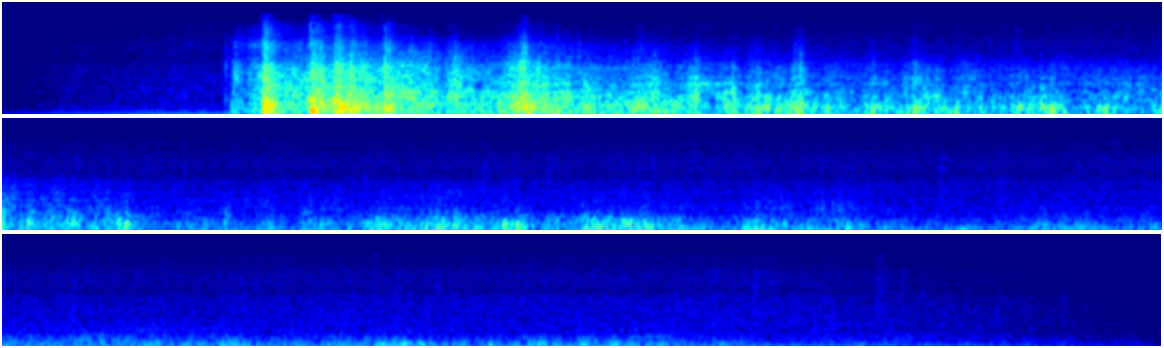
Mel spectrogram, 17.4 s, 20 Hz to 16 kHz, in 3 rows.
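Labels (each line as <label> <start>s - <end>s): A thunderclap is heard fading away. 1.1s - 6.5s
A faint thunderstorm is heard in the background. 7.6s - 10.2s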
